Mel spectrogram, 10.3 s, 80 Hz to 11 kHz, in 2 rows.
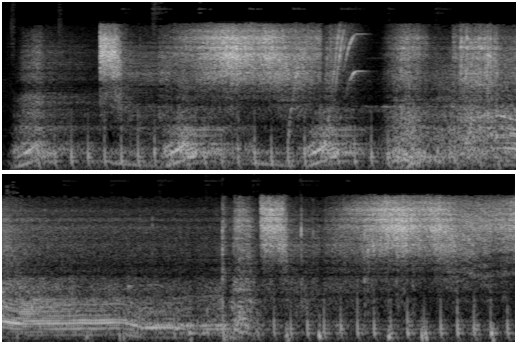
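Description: A powerful muscle car engine of nearly 800 horsepower revs loudly, its deep rumble rising and falling in repeated bursts of throttle with a rough, pulsing idle between revs.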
